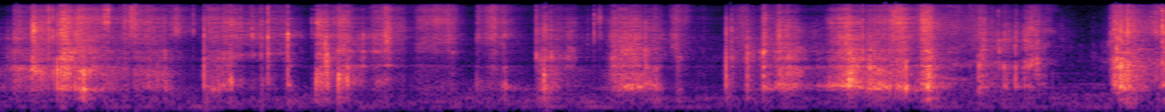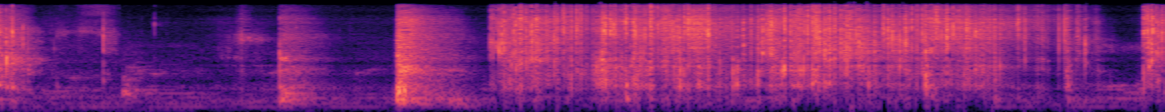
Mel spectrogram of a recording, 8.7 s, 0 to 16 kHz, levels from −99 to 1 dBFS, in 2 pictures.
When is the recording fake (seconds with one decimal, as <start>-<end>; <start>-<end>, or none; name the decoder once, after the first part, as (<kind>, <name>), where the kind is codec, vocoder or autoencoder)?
0.0-3.5 (codec, SNAC); 5.1-8.7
